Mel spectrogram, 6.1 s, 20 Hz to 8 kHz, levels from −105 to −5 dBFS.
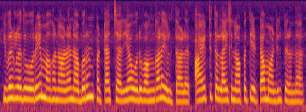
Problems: constant background noise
